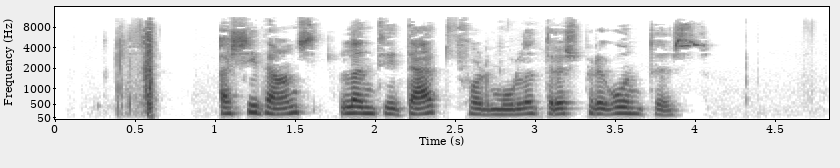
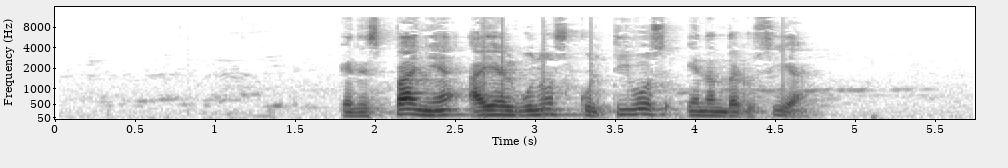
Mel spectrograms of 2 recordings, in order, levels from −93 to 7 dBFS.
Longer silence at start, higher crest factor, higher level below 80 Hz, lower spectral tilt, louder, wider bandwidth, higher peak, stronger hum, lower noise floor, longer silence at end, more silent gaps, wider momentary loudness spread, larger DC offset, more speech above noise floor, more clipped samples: second, 0.4 s vs 1.8 s; about the same, 20 dB vs 22 dB; about the same, -64 dBFS vs -62 dBFS; second, -4.5 dB/octave vs -6.5 dB/octave; about the same, -23 LUFS vs -21 LUFS; about the same, 11.5 kHz vs 11.5 kHz; about the same, -2 dBFS vs -2 dBFS; neither; about the same, -68 dBFS vs -68 dBFS; second, 0.75 s vs 1.05 s; neither; second, 7 LU vs 13 LU; neither; about the same, 46 dB vs 47 dB; neither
